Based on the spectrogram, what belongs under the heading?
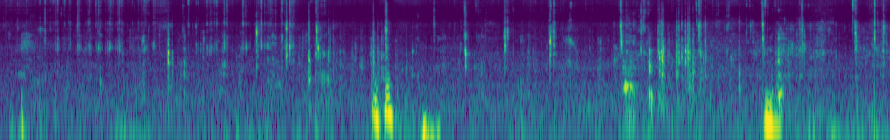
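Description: Close-up eating of sour fruit: wet chewing and crunching, with many quick mouth clicks and smacks. There are two short, louder low sounds about four seconds in and again near the end.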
